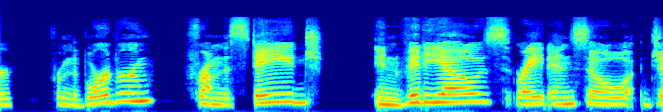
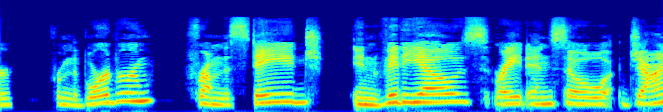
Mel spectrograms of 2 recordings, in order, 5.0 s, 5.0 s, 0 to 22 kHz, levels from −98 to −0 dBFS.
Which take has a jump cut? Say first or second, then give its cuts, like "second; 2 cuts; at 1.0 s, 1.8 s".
second; 1 cut; at 2.5 s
